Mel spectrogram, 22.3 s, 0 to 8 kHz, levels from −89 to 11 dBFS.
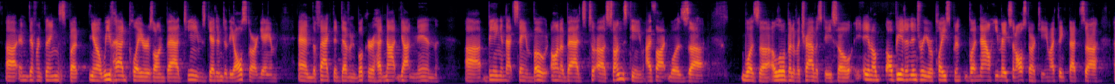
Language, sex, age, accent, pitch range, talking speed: English, male, 20-39, American, 125-155 Hz, 190 wpm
